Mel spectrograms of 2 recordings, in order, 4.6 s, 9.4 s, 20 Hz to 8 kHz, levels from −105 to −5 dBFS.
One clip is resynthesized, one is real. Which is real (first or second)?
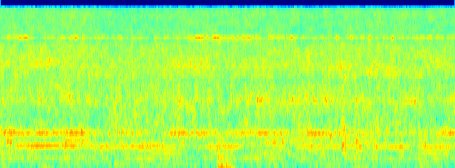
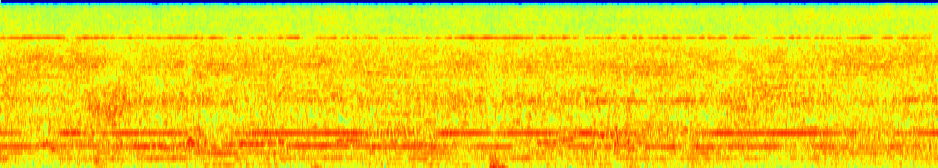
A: second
